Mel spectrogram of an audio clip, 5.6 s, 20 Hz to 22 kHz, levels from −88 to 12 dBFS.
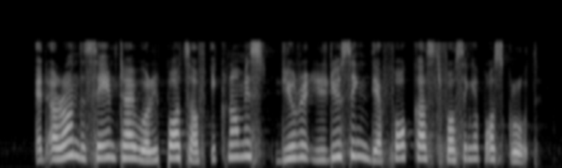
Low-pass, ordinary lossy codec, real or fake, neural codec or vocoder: none; none; real; none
